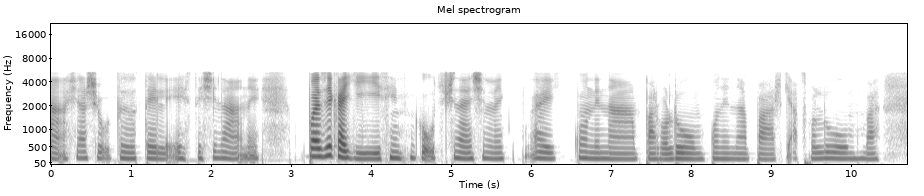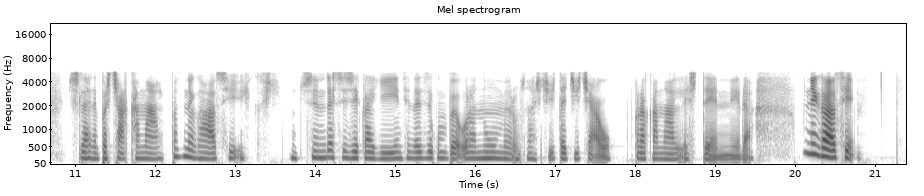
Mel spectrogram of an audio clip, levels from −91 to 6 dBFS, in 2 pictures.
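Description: Nothing goes wrong anywhere along the way here, with no technical faults turning up at any point in the recording.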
